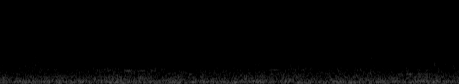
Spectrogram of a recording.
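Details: Purring Scottish Fold cat sleeping belly-up in a kitchen, giving a quiet, even low-pitched throbbing rumble that runs throughout without pause, with only faint traces of higher noise.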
